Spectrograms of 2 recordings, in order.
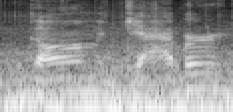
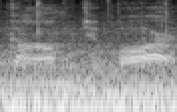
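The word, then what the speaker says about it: gom jabbar: willing to put in once you see the gom jabber test i think they pronounce it gom jabar but come on it's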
